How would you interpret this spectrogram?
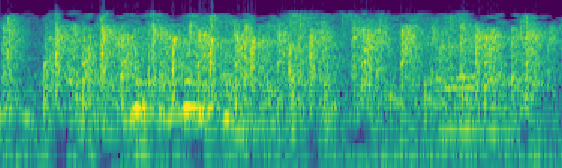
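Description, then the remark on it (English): A group at a Charter Review Committee meeting gives a steady round of applause to welcome a new committee member, dense overlapping claps at an even loudness sustained for about four seconds with no pauses. “A round of applause here.”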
